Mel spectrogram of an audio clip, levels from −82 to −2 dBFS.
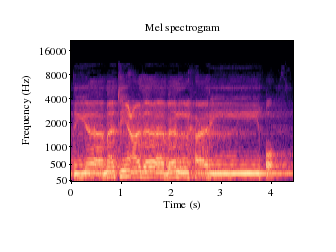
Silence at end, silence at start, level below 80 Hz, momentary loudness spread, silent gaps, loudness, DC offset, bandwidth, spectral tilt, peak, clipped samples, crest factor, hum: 0 s; 0 s; -46 dBFS; 4 LU; none; -13 LUFS; under 0.1%; 8.2 kHz; -7 dB/octave; -2 dBFS; under 0.1%; 10 dB; none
